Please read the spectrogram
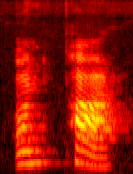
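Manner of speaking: French "part" with the final T silent. Shown as a demonstration. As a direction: end "part" on the R, dropping the T. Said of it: "I don't pronounce the letter T".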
